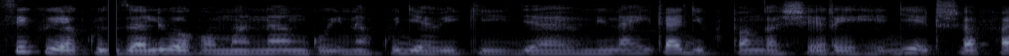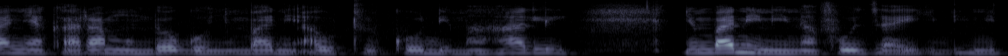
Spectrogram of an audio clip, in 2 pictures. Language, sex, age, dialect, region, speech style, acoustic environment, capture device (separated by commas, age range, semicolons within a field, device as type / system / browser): Swahili, female, 18-24, Kenya - Mombasa, Kenya, relaxed, silence, mobile / Linux / Chrome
